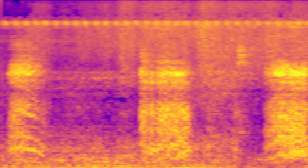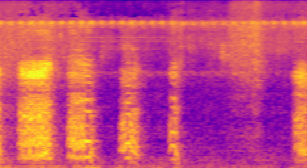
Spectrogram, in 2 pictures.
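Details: A young pinscher pestering a poodle gives low rumbling growls, then a run of sharp, quick barks about once a second.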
